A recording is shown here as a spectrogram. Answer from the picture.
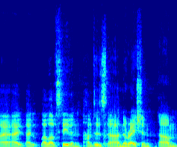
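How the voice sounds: A man speaks at a fairly slow pace with a low pitch and a bright, sharp tone.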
